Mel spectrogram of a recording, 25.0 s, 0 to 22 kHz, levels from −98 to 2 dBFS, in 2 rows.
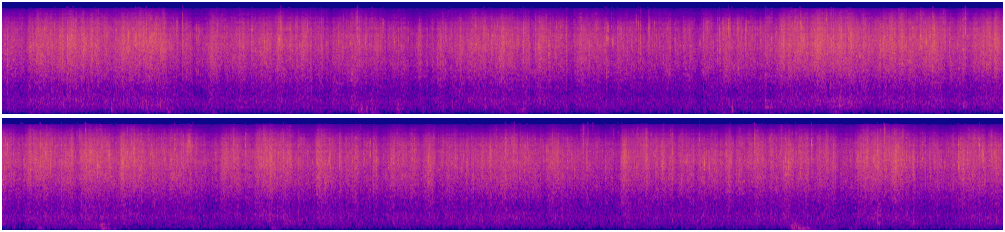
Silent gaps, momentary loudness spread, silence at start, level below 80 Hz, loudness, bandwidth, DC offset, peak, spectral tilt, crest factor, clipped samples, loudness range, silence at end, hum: none; 7 LU; 0 s; -86 dBFS; -31 LUFS; 18 kHz; under 0.1%; -10 dBFS; 5 dB/octave; 24 dB; under 0.1%; 4 LU; 0 s; none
